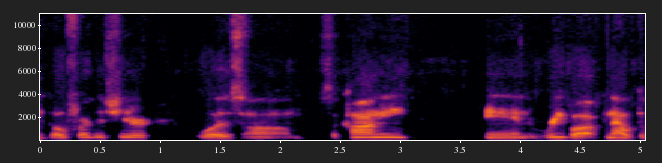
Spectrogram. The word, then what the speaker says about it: Saucony: You pronounce it Sakani? Saucony, however you say. I, Every episode I talk about, I always say it the opposite I way. say it's Saucony. I've been saying that ever since I was a kid.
